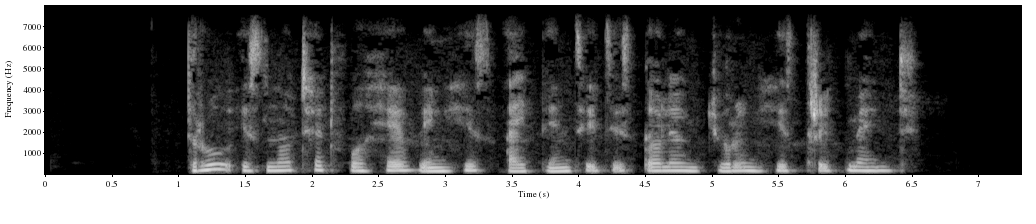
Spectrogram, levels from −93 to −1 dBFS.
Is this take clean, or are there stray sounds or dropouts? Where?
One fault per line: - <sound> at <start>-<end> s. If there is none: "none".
none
